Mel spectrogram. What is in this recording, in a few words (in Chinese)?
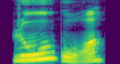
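"ruguo", Chinese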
